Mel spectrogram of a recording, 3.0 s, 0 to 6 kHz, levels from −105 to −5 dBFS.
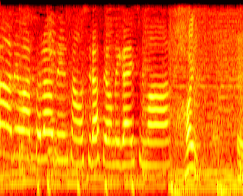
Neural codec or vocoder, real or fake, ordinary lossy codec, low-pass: none; real; none; 5.4 kHz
